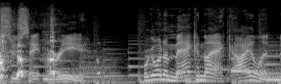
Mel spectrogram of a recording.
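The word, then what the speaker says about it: Sault Ste. Marie: yeah we're going to they're going to Salt St Mary and I'm like no no no you're going to S St Marie we're going to maak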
